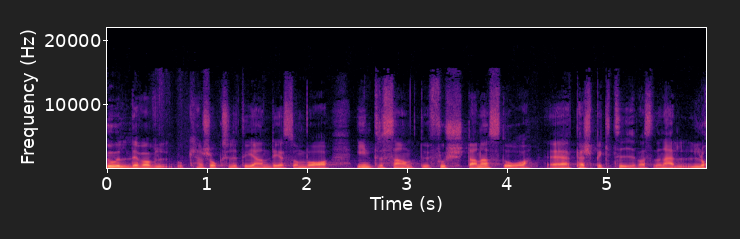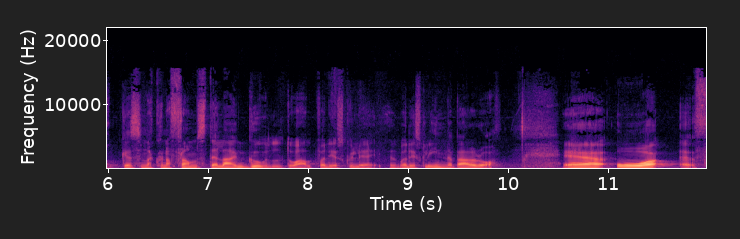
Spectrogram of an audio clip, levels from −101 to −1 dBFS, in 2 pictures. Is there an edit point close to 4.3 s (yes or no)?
yes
